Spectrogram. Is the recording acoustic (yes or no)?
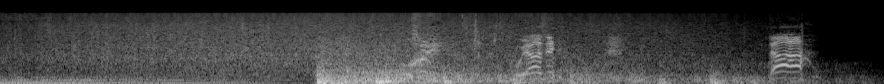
yes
